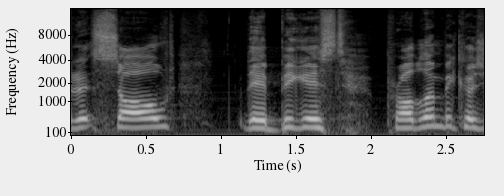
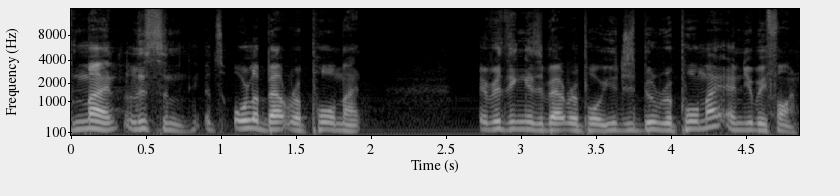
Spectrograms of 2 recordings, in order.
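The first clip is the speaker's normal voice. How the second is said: put-on Lebanese accent; 5 semitones lower, 6 dB quieter, faster than usual. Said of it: "That's exactly how he talked".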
